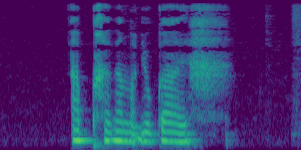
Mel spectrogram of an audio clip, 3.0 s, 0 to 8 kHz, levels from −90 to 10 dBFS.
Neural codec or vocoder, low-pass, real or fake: none; 7.2 kHz; real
